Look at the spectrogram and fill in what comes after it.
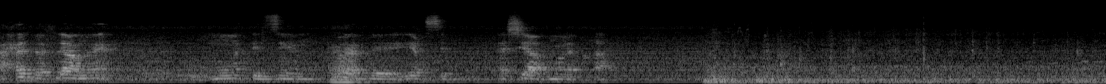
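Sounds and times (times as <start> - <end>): car engine and road rumble: 7.0 - 11.0.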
